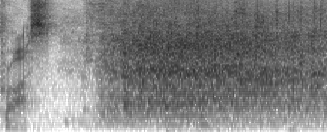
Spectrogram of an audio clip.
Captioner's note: laughing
